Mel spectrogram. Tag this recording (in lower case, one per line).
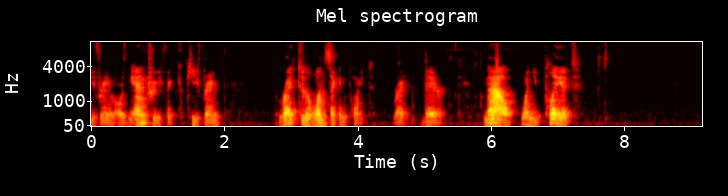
computer keyboard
